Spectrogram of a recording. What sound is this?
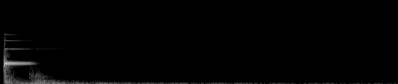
realistic piano tone
grand, real, piano, Acoustic, wood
